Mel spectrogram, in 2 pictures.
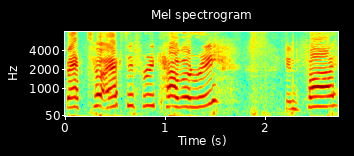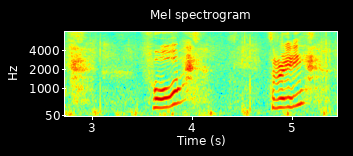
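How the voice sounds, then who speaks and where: A woman's raised, projected voice at a very slow pace, with dry sound and no echo. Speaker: fitness instructor. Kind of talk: workout instruction. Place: garden.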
